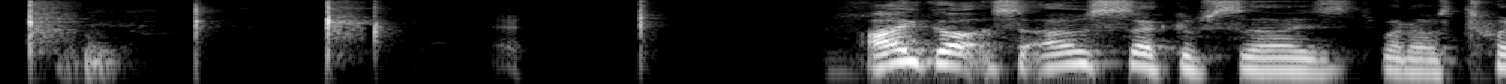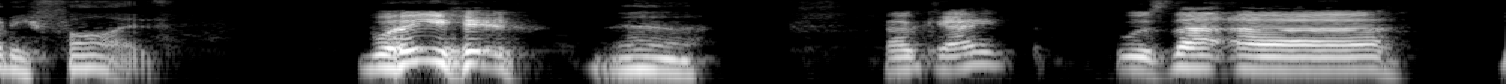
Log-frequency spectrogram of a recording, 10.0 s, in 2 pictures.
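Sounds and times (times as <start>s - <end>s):
sharp hand claps swatting at a fly: 0.0s - 1.4s
speech: 2.9s - 7.4s, 8.0s - 10.0s.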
